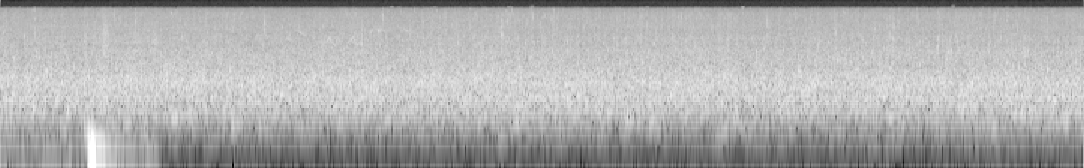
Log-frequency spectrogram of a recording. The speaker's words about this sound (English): Be aware of your rhythm, of the flowing water. The water is crystal clear. It flows over and over again.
